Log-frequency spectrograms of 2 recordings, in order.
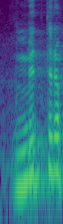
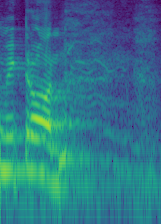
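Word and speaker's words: मित्रों: और एक होता है मिट्रॉन। मैं समझा नहीं, मैं मिट्रॉन पढ़ रहा था, बाद में पता चला मोदी की फोटो दे, अच्छा मित्रो लिखा है, मित्रो के आखिरी में एन साइलेंट होता है।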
